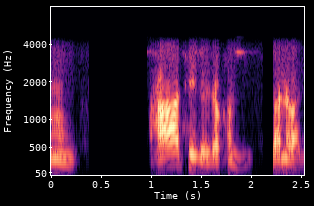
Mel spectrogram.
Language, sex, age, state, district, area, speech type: Odia, male, 60+, Odisha, Kandhamal, rural, conversation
